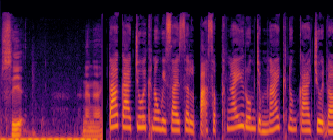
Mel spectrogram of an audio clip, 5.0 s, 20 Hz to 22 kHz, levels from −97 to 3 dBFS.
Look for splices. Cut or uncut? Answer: cut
